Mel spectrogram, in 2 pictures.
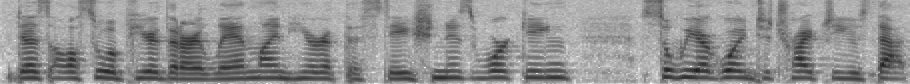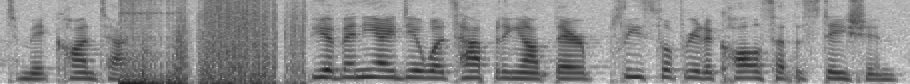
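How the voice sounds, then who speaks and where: An anxious radio host played by a woman keeps a polite, composed front in a call-in drama. Her voice sits a little high and hesitates earnestly, over a clearly noisy line with clicks. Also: steady tone, quick pace, a bit bright, lightly acted. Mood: tense, composed.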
